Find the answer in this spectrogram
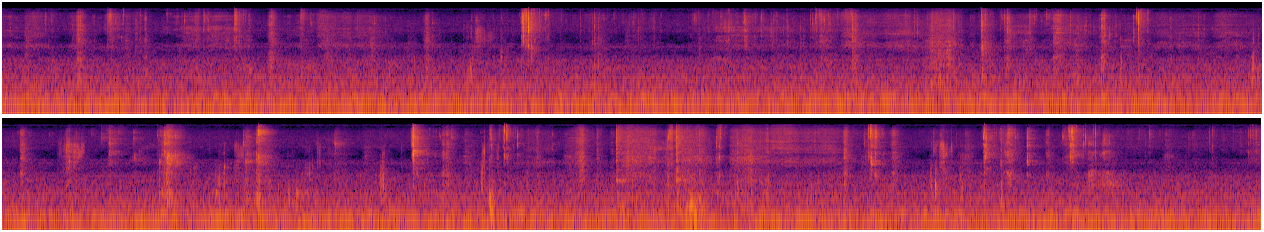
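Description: Close-miked biting and chewing of a vada pav, a soft bread bun with a potato fritter, with short mouth clicks scattered throughout over a steady low hum.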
